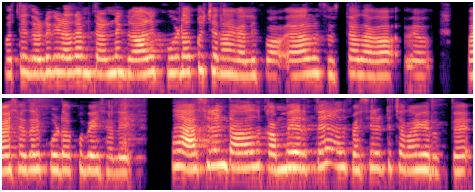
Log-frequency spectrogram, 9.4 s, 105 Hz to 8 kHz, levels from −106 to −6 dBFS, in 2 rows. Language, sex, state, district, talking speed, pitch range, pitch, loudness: Kannada, female, Karnataka, Bellary, 170 wpm, 265-300 Hz, 280 Hz, -17 LUFS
